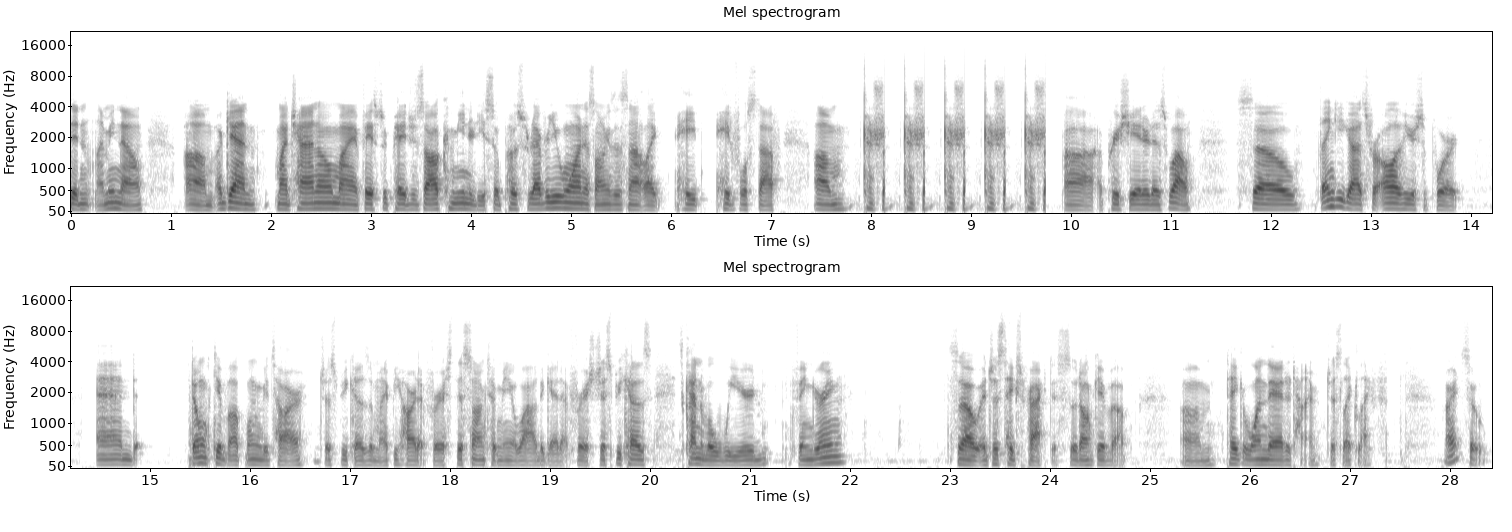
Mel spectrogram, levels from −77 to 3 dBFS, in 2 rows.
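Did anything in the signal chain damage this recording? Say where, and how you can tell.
Yes. From 8.13 s to 9.74 s there's a broken-record loop: a piece about 0.40 s long plays four times back to back, identical each pass, which accounts for that whole 1.6 s stretch. The likely cause is a stall in the player, encoder or stream, which kept pushing out the last fragment it held instead of fresh audio. Whatever should have played during those 1.6 s is gone, replaced by the repeats.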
